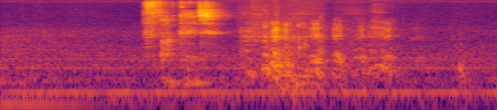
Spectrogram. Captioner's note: audience laughs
